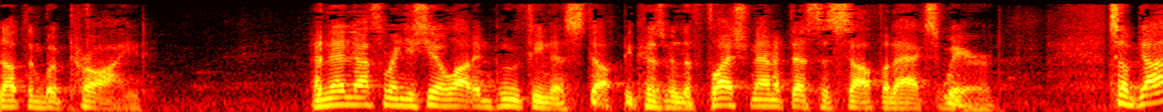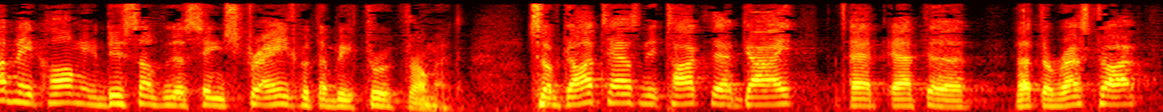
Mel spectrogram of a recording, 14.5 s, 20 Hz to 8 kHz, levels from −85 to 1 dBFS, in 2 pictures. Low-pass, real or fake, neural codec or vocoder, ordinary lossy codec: 7.2 kHz; fake; codec, 24 kHz, 0.9 kbps, WavTokenizer, medium music audio release; MP3, 32 kbps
